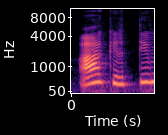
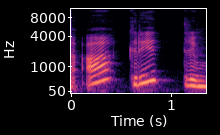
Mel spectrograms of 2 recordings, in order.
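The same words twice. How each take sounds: First: आकृतिम ending "-tim" with no r; wrong missing r. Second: आकृत्रिम slow, with "-trim" at the end; corrected tr cluster. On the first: Teacher showing the error, आकृतिम without second r. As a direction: say आकृतिम as "aakritim". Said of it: "आकृतिम नहीं होता". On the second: Teacher correcting students, आकृत्रिम slow with tr. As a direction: sound the second r in आकृत्रिम, slowly. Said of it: "आकृत्रिम होता है". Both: Shown as a demonstration.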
